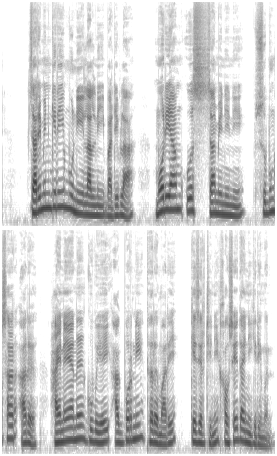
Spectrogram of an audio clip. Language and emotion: Bodo, neutral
